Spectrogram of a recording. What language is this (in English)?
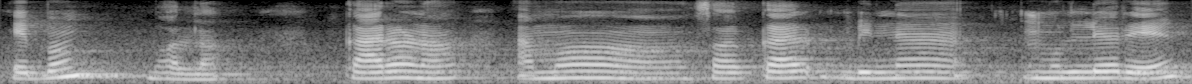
Odia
